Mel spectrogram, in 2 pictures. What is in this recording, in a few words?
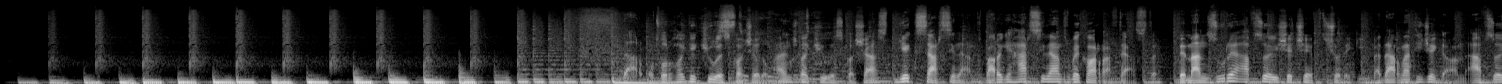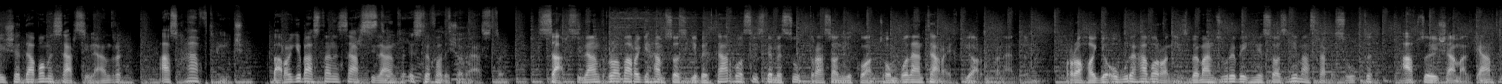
narration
